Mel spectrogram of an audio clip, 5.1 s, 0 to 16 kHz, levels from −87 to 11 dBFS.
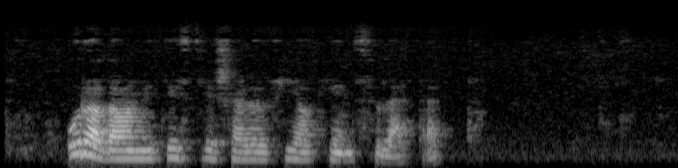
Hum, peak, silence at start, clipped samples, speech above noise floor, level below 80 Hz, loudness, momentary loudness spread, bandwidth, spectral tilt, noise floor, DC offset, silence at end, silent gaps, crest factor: none; -4 dBFS; 0.5 s; under 0.1%; 40 dB; -72 dBFS; -25 LUFS; 16 LU; 9.8 kHz; -6.5 dB/octave; -65 dBFS; under 0.1%; 1.8 s; none; 24 dB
